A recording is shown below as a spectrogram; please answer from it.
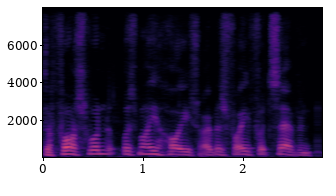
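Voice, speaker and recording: Originally from Cork, this septuagenarian's Irish accent has been worn gentler by London life. His voice is a little high, creaky and darkish, at normal speed, as he tells wandering, self-deprecating stories of youth for an interviewer, often stopping to restart or say "um."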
